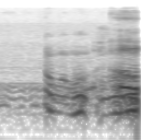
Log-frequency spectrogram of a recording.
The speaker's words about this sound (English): Uncomfortable fart. Here comes a very uncomfortable fart. Oh, here it is.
